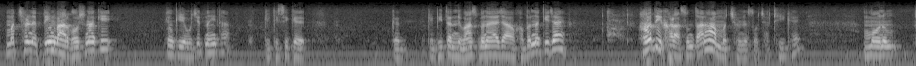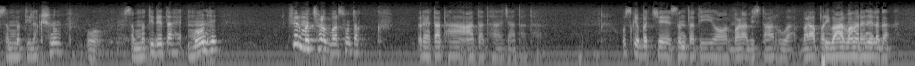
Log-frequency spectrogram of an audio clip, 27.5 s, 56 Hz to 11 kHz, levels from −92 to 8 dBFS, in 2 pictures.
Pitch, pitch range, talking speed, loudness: 140 Hz, 125-175 Hz, 140 wpm, -26 LUFS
